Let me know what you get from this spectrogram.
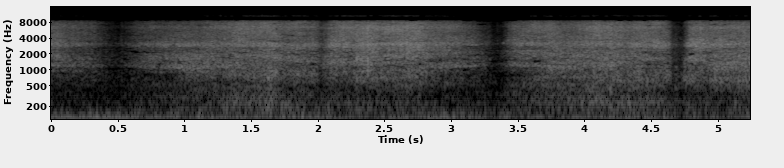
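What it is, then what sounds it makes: Styrofoam block rubbed. A small, white, solid styrofoam block held upright is rubbed with the fingertips and palm, producing a dry, sanding-like friction hiss concentrated in the high frequencies. The rubbing continues in long strokes, separated by brief dips in sound.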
